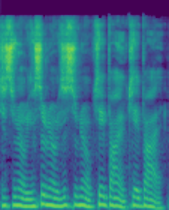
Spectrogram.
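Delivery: high, loud, relentless mock pestering; nonstop rapid-fire demand. Friend imitates erratic man on the phone, loud nonstop demanding. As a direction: repeat it without missing a beat. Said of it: "without missing a beat".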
